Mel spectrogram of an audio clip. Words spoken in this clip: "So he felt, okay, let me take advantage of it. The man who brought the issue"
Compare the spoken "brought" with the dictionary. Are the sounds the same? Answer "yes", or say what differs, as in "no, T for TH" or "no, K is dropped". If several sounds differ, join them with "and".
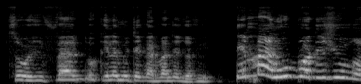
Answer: no, R is dropped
